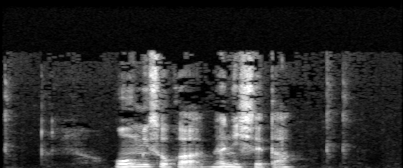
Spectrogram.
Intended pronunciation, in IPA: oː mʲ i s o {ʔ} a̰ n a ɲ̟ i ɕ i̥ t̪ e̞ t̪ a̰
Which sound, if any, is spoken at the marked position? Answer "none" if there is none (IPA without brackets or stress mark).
k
